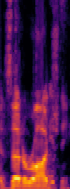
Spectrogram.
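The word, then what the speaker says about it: Zadorojny: how do you pronounce his name? Mike. Yeah, Zadorogny.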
